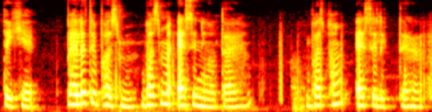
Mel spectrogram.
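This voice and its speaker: A woman teaching an exam prep lesson, reading each option and then correcting it step by step, sometimes pausing to check her notes. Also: fairly high pitch, slight background noise. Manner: pauses to check notes mid-sentence.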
